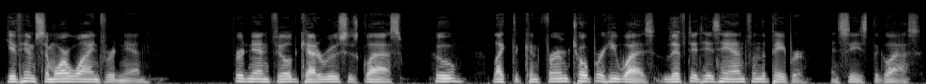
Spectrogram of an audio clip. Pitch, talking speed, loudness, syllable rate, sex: 120 Hz, 175 wpm, -17 LUFS, 5.1 syllables/s, male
